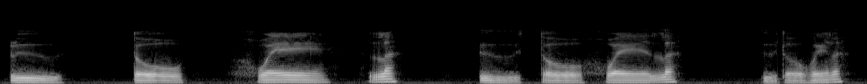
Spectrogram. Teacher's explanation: there's an H sound between the O and the W, right in the middle of the word.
